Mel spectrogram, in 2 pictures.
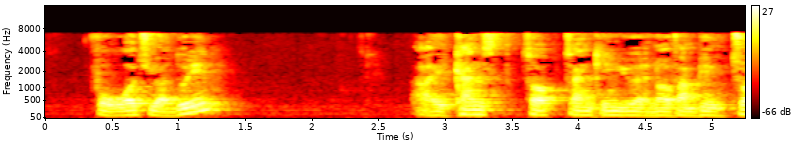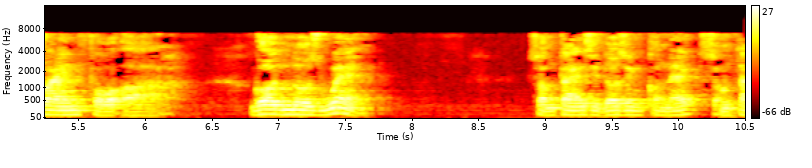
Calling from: Atlanta, Georgia, United States; Yeah, U.S., Atlanta.

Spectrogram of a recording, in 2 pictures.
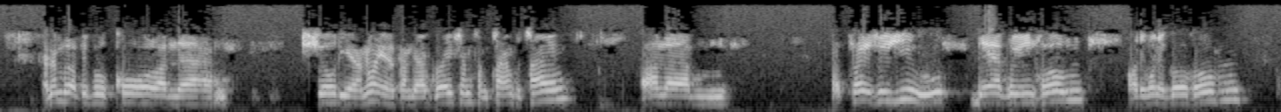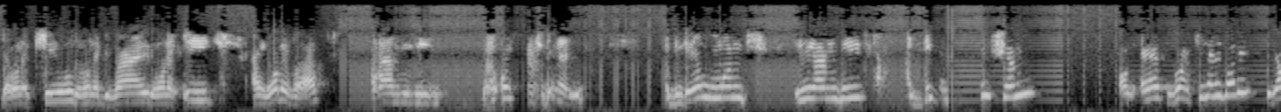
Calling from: Germany; I'm calling from Germany.

